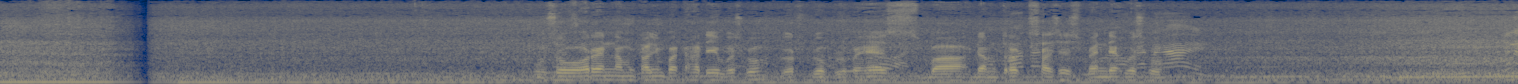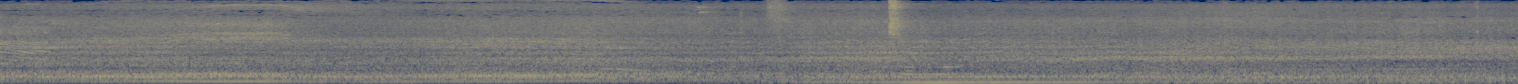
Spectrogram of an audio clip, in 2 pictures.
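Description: A heavy truck engine rumbles and strains steadily close by.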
